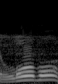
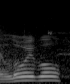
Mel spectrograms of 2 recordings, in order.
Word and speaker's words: Louisville: Some people say Louisville, some people say Louisville, some people say Louisville.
